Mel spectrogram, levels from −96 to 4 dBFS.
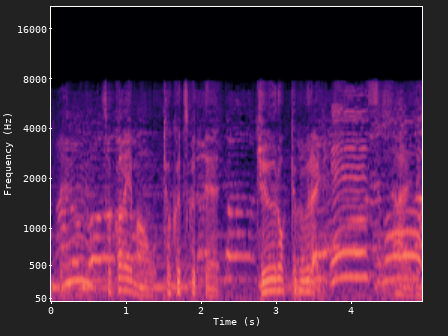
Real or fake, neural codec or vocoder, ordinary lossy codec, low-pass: real; none; Opus, 16 kbps; 7.2 kHz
